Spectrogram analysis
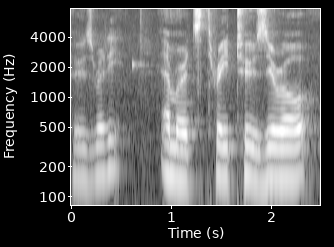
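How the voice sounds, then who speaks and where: Higher-pitched man giving air traffic instructions. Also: level tone, normal speed, mellow. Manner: clipped procedural phrasing, muttered asides to himself. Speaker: streamer playing an air traffic controller. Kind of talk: air traffic control commands with casual gaming commentary.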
